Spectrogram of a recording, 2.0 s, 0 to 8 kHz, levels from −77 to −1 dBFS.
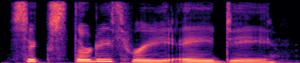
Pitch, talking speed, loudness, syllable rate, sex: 190 Hz, 150 wpm, -17 LUFS, 1.7 syllables/s, female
